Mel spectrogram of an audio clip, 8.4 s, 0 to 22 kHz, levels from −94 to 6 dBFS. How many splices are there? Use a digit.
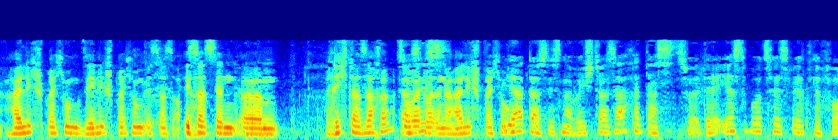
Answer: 2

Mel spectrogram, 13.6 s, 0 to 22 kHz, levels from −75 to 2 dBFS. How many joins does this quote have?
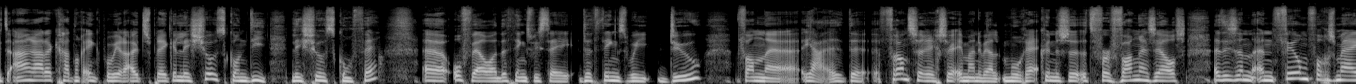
1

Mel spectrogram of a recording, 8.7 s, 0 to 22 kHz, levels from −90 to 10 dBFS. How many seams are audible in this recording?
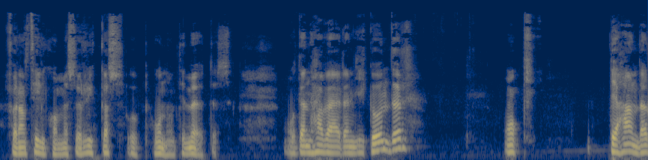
1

